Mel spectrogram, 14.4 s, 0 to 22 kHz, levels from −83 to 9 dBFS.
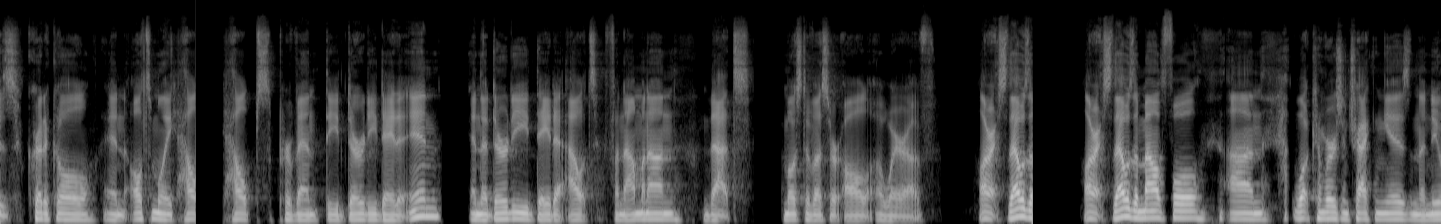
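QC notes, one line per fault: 1.95 to 2.43 s, stream reconnect: the speech drops out for about 270 ms, then picks up roughly 0.21 s earlier than where it stopped, so a short stretch is heard twice. The connection broke, the player restarted its decoder mid-stream, and the server resent a burst from slightly behind the break point.
10.32 to 11.37 s, stream reconnect: the same break, with a longer gap of about 470 ms. The speech resumes about 0.58 s earlier, repeating a longer stretch from the resent burst.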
